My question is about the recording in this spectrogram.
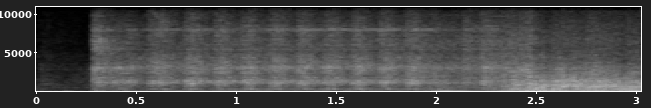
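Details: Big-turbo Ford Focus ST, first start after a year, fuel pump heard priming: it cranks briefly, catches cleanly, settles into a steady run, then picks up revs. A healthy start.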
